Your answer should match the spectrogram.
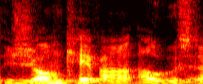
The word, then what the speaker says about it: Jean-Kévin Augustin: Number three, slightly left field, Jean-Kévin Augustin.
